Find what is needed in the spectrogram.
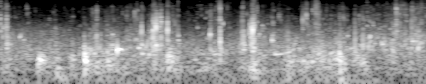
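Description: Faint water lapping against the hull of a small open boat on the sea, with small irregular splashes.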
